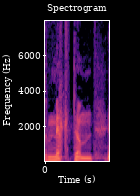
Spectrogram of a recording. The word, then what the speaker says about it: michtam: It looks like michtam. But it's actually, the way you pronounce it is michtam.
